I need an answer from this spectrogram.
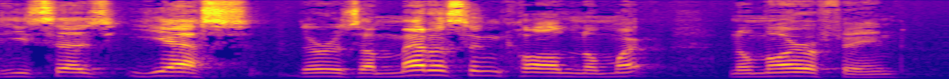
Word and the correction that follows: nevirapine: How do I pronounce this? – Nevirapine.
